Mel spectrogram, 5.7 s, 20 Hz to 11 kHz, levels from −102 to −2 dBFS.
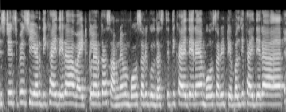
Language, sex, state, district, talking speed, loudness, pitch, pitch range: Hindi, female, Punjab, Kapurthala, 270 wpm, -13 LUFS, 275 Hz, 265-285 Hz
